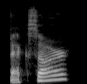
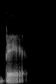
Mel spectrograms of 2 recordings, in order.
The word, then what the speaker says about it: Bexar: Immediately, Sergeant Dalton Baker from the Bexar County Sheriff's Department, it's spelled like Bexar. It's not Bexar, so everybody don't jump. Wait, B-E-X-A-R? – Yeah, it's pronounced Bear.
